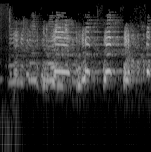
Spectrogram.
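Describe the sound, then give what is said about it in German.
Swans at a swan pond honk in a loud, nasal chorus. Overlapping calls rise and fall in a ragged rhythm, and several sharper honks stand out. No one speaks. “Rüdiger Tortsch hat sich auf den Weg zum nächsten Schwanenteich gemacht und nach der Lösung geforscht.”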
